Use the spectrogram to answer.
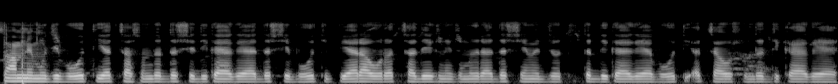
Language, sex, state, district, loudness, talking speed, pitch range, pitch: Hindi, male, Rajasthan, Bikaner, -21 LUFS, 230 wpm, 125-135 Hz, 130 Hz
